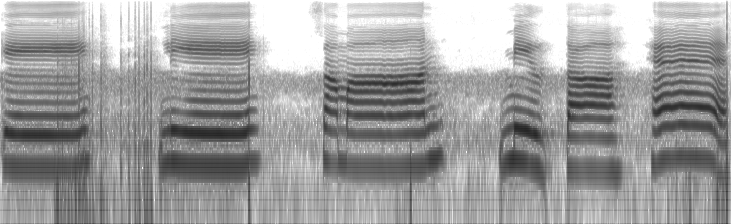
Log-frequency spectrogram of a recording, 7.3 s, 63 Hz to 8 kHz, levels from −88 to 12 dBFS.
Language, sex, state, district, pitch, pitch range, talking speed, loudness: Hindi, female, Punjab, Fazilka, 225 Hz, 220-240 Hz, 40 wpm, -11 LUFS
